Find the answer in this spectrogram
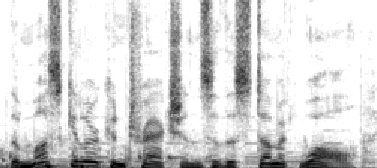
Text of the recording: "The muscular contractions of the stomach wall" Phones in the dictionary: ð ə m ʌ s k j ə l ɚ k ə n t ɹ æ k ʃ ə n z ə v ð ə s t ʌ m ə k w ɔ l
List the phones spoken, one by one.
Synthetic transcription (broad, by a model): ð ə m ʌ s k j l ɚ k ə n t ɹ æ k ʃ ə n z ə v ð ə s t ʌ m ə k w ɔ l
